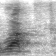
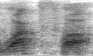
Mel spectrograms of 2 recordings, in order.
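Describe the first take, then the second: First: The word ends shortly on the consonant. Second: The word ends with an extra vowel sound. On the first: "উর্দুতে উচ্চারণটা ছোট" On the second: "আরবিতে বলে ওয়াকফা"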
